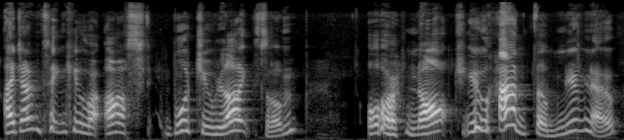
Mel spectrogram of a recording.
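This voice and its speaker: An elderly woman in her nineties with a southern English accent, sharing memories in conversation. Her voice is fairly high and very animated in pitch, and she takes her time, often pausing between short phrases. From southern England. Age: 90s. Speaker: oral history interviewee. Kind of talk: personal reminiscence in conversation.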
